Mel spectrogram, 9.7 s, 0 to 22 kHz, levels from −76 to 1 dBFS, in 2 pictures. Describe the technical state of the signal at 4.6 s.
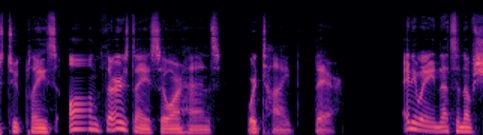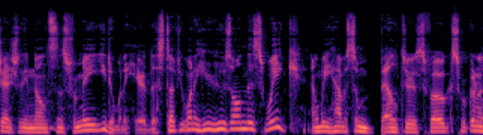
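At 4.6 s the signal is intact, with no dropout, distortion or other fault to be heard at that moment.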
